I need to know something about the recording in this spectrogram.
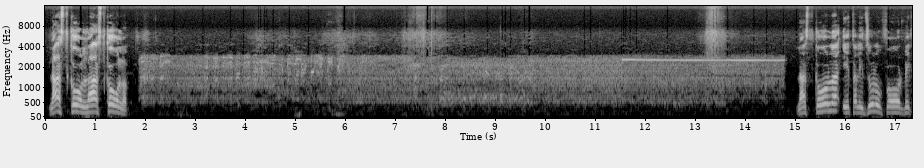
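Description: A man speaks close up into a radio handset.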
